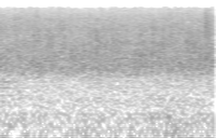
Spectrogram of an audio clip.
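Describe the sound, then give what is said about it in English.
Steady rain patters on a hard surface, a continuous hiss of countless drops with no pauses, even in volume throughout. No voices are present. “Night and rain made a cave out of the overpass that smelled of wet earth and alcohol and iron.”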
